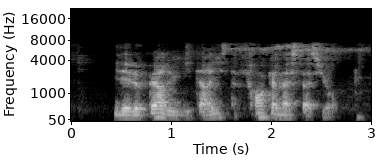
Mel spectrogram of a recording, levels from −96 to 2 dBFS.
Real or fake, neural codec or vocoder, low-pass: real; none; 7.2 kHz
